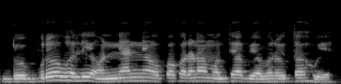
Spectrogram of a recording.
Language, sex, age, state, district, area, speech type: Odia, male, 18-30, Odisha, Nuapada, urban, read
